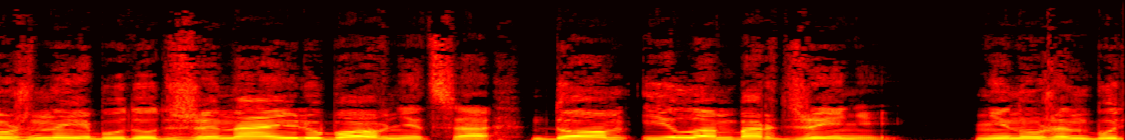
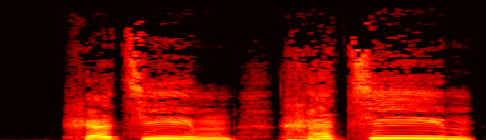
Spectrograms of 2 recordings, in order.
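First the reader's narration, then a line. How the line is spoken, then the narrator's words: Shout, young woman. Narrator (Russian): закричала одна из красоток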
